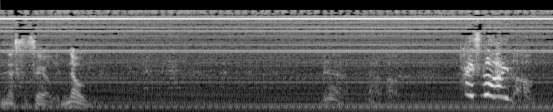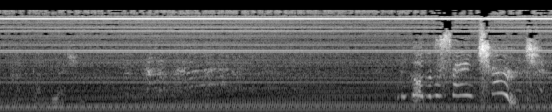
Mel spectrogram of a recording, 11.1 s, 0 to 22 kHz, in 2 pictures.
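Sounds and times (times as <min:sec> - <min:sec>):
electrical hum with buzz: 0:00.0 - 0:11.0.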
